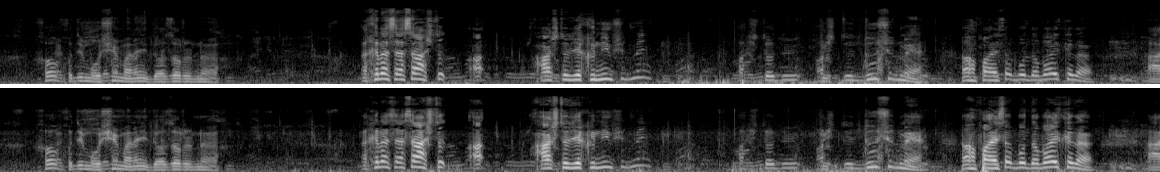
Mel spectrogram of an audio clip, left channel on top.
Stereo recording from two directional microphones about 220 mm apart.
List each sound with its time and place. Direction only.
0.4 s a man's voice: 5° left (ahead or behind)
3.6 s speech: 20° left (ahead or behind)
4.1 s a man's voice: centre (ahead or behind)
5.9 s speech: 30° left (ahead or behind)
7.6 s speech: 30° left (ahead or behind)
8.5 s a man's voice: centre (ahead or behind)
9.8 s speech: 15° right (ahead or behind)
